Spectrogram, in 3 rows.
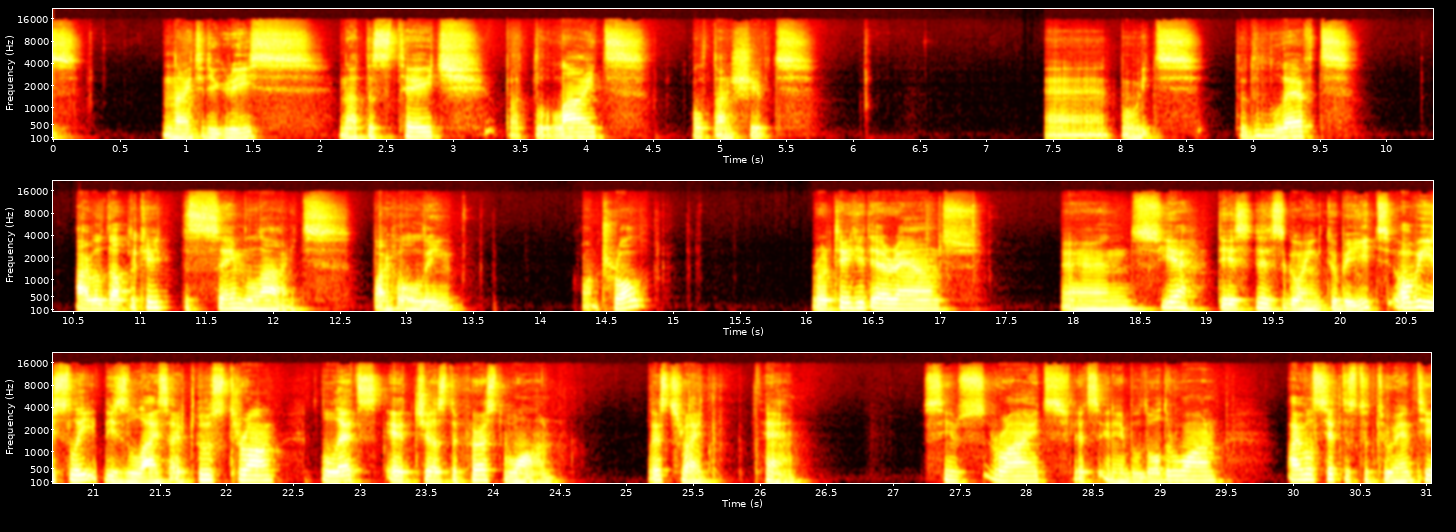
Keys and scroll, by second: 0.7 ctrl+z, 6.1 e, 15.1 r, 17.0 e, 25.6 Return, 30.2 KP_2, 30.6 Return.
